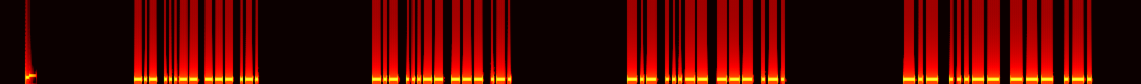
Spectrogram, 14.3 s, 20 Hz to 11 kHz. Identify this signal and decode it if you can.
Morse code, heard as a keyed tone, about 32 wpm, 700 Hz. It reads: K3OR K3OR K3OR K3OR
